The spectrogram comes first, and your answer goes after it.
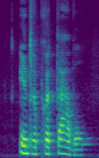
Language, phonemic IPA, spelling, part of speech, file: Dutch, /ˌɪntərprəˈtabəl/, interpretabel, adjective, Nl-interpretabel.ogg
- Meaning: interpretable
